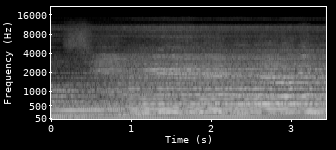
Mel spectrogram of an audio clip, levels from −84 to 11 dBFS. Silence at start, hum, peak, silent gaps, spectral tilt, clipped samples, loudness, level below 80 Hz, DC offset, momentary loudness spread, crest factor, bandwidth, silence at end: 0 s; none; -4 dBFS; none; -6 dB/octave; under 0.1%; -19 LUFS; -34 dBFS; under 0.1%; 7 LU; 14 dB; 14.5 kHz; 0 s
